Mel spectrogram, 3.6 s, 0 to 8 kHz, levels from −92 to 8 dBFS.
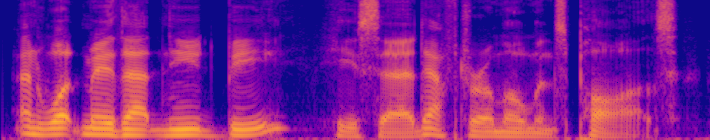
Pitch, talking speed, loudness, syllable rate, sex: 110 Hz, 205 wpm, -18 LUFS, 4.8 syllables/s, male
